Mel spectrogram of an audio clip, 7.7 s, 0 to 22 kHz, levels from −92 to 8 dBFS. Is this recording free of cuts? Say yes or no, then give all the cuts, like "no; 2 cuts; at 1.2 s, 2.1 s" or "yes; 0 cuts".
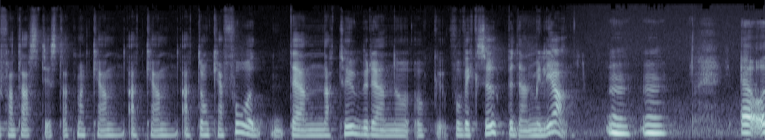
no; 1 cut; at 1.4 s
